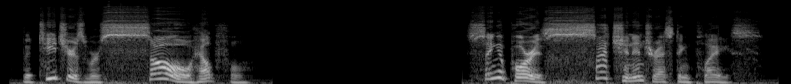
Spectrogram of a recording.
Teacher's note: the two intensifiers, so and such, are stressed. They are emphasized by being longer, louder, and stronger as well. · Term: sentence stress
